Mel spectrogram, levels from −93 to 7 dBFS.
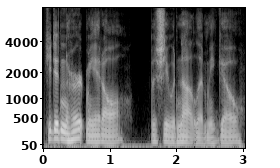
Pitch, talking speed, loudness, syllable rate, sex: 95 Hz, 255 wpm, -18 LUFS, 4.8 syllables/s, male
